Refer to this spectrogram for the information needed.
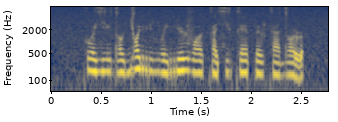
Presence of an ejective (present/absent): absent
